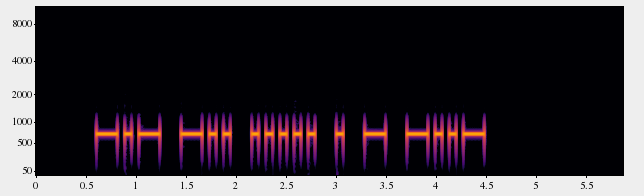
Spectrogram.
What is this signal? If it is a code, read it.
Morse code, heard as a keyed tone, about 17 wpm, 700 Hz. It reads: KD5ETX
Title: USA Call Signs - 6 Characters - 17wpm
